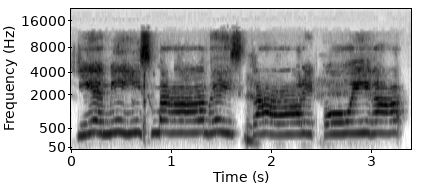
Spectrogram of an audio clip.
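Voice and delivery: high, slow cartoon impression; atrocious Carl Weezer. Fan doing a Carl Weezer cosplay bit, atrocious impression. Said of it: "My Carl Weezer impression is atrocious".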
